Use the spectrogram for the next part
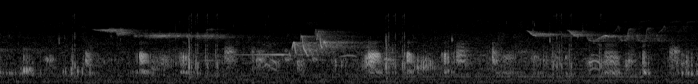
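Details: Frogs calling, a crowd of short croaking pulses overlapping in a steady chorus, with thin whistled bird notes sliding across above them.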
